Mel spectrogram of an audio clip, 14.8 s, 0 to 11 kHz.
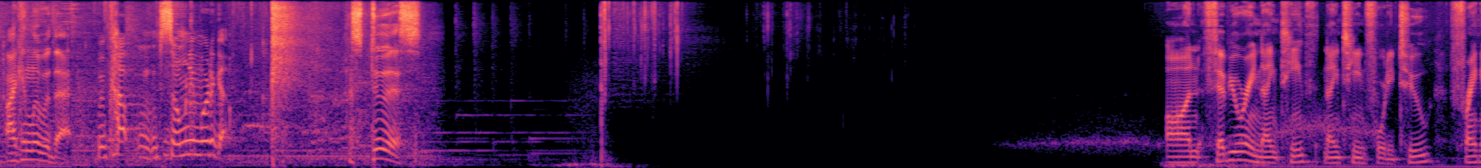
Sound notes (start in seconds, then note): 3.1 clapping; 6.1 shattering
